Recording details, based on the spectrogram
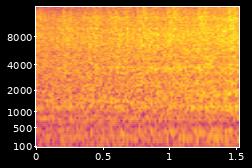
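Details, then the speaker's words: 2009 Ford Crown Victoria Police Interceptor from government auction, idling: smooth steady idle, no vibration or miss, light ticking on top which is normal fuel injector tick; this is how a healthy Crown Vic engine should sound. "Now this is how a Crown Vic engine should basically sound. It should be smooth. It shouldn't be vibrating."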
